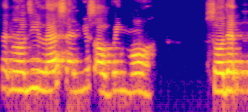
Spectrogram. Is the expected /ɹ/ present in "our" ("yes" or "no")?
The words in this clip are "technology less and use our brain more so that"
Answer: no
